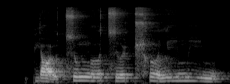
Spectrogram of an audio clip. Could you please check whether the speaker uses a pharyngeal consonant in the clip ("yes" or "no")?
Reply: no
